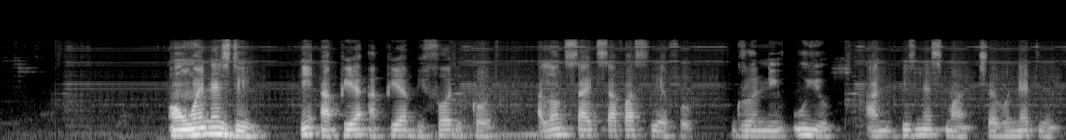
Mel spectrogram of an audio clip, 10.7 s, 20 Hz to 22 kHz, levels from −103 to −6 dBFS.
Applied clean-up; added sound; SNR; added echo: neural separator model SepFormer DNS4.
